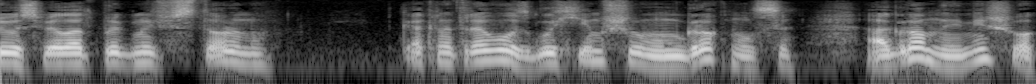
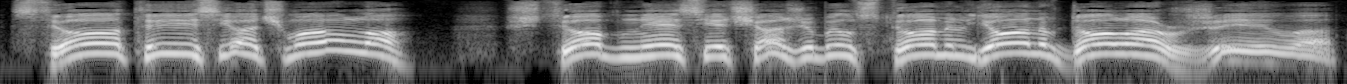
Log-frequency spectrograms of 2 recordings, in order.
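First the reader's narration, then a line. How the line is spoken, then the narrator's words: Heated shout. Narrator (Russian): запальчиво крикнул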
